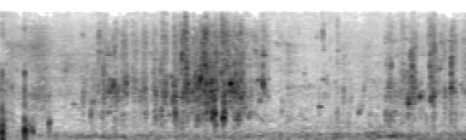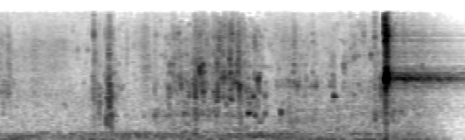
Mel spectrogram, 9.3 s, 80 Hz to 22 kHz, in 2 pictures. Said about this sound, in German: Jetzt bin ich schon an dem Bach nach 10 Minuten Laufen. So, und hier wird jetzt mal, ja, jetzt wird hier mal sauber gemacht.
